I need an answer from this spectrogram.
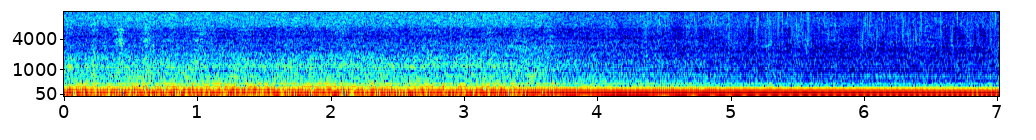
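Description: Cabin of a tuned VW Golf R with its turbocharged four-cylinder engine, rolling slowly: a low engine and road rumble. About three and a half seconds in, a steady low drone sets in and holds.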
